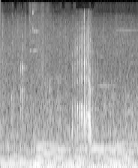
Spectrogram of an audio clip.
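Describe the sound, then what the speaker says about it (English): Crows eyeing a corpse in the game Beyond a Steel Sky, a couple of harsh caws, one faint and short early and a louder, rasping call near the middle, over a low steady hum. "The gang birds were eyeing up the corpse hungrily."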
